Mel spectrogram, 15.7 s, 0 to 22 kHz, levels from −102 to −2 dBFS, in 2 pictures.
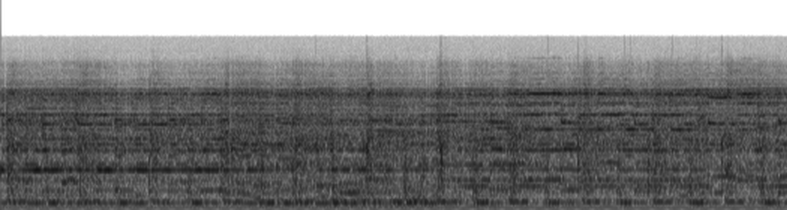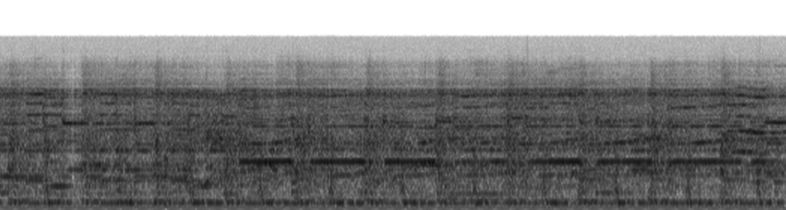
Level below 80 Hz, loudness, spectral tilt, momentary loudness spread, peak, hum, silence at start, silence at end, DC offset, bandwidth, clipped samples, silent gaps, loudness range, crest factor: -38 dBFS; -11 LUFS; -4 dB/octave; 2 LU; 0 dBFS; none; 0 s; 0 s; 0.4%; 11 kHz; under 0.1%; none; 1 LU; 12 dB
